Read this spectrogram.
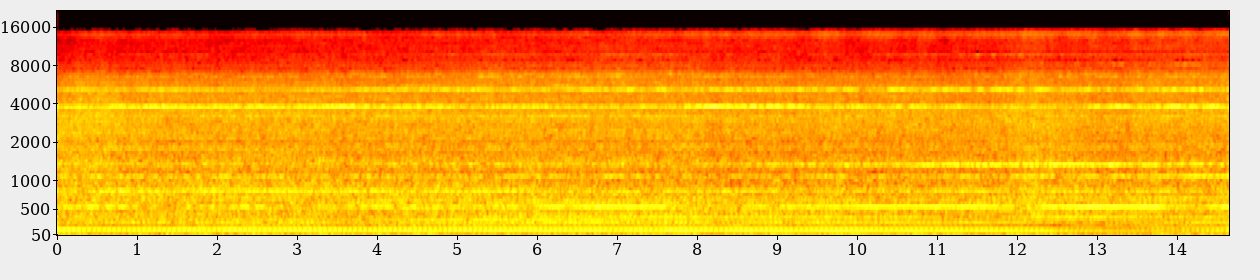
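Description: A diesel train engine rumbles steadily.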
